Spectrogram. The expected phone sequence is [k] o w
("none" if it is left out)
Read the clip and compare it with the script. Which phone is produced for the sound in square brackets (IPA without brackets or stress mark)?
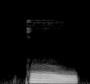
k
